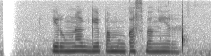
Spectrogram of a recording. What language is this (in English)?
Sundanese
